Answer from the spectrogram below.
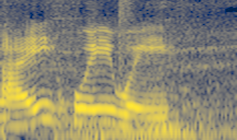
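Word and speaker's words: Ai Weiwei: Ai Wei Wei.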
